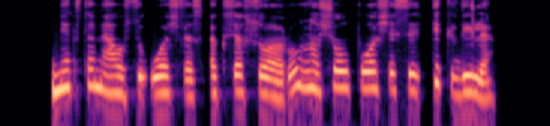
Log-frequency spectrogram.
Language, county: Lithuanian, Vilnius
